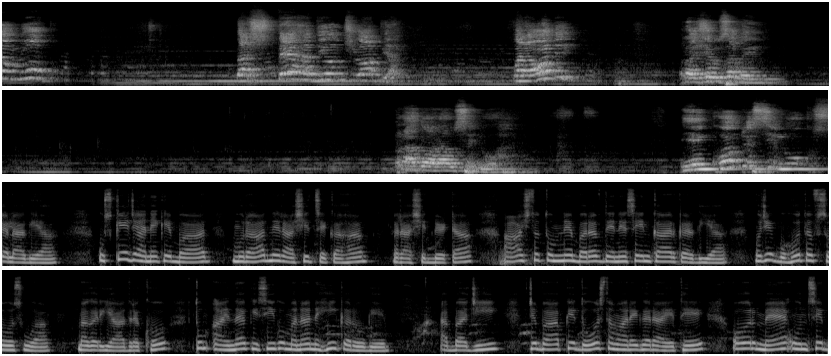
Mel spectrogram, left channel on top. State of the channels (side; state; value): both; different; correlation 0.01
